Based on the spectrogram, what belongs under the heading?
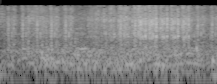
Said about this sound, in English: It was quiet except for the sound of cameras clicking as German Chancellor Angela Merkel walked through the metal gates of Auschwitz.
